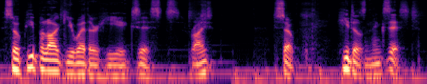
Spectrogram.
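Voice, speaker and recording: A man's voice: sits low, lively intonation, normal speed, a little mellow, soft background music. An actor playing a naive, earnest everyman in an audio drama, speaking in a hesitant, questioning, natural way. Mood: nervous, earnest.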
